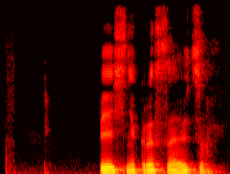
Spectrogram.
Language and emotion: Russian, neutral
